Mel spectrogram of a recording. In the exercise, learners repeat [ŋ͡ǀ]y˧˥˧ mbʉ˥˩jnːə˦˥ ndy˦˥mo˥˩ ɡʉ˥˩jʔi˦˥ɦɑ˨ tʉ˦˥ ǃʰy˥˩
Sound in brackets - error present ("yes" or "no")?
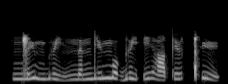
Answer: no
